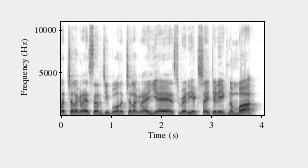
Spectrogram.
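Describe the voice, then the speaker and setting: A high-pitched man with monotone, flat intonation. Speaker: CA teacher. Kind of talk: live online lecture. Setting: live stream on mobile data.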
